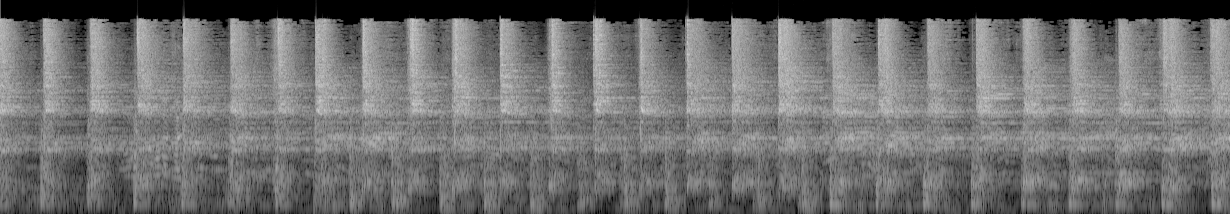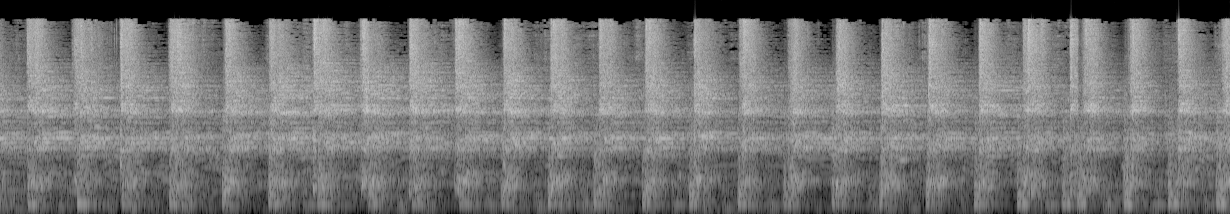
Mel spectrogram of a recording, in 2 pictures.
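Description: Large brass hand cymbals (jhyamta) clashing with a drum in a steady Sakela dance beat, about two strokes a second, with people talking over it.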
